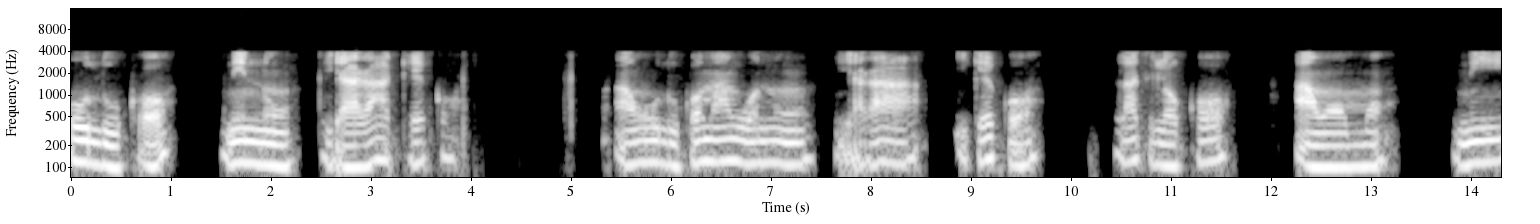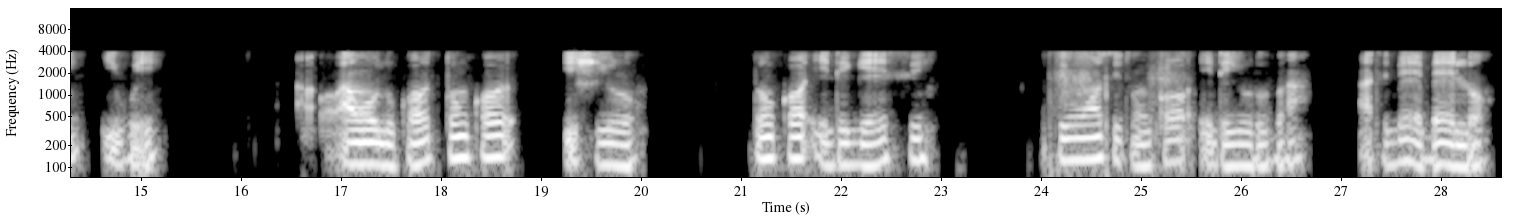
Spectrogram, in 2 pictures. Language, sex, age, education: Yoruba, male, 15-29, primary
